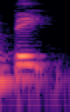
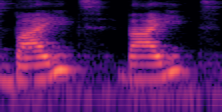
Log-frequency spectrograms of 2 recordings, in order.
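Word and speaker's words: בית: So if you ever heard of a beit din, let's go back to our beit. Even though it's bait, and when it's a house of something, it becomes bait.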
